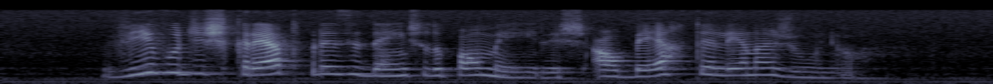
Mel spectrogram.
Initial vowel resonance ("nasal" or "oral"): oral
